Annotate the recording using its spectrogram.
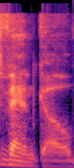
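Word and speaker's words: Van Gogh: know it's van listen it's van go but it's van if you're Dutch I'm not Dutch huh no it's van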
